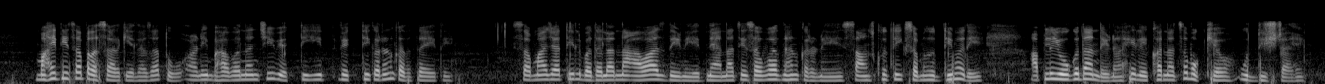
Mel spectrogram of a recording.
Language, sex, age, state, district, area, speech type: Marathi, female, 45-60, Maharashtra, Palghar, urban, spontaneous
